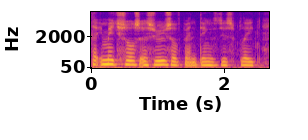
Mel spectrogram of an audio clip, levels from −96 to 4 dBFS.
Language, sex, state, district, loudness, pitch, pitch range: English, female, Arunachal Pradesh, Lower Dibang Valley, -16 LUFS, 185 Hz, 175-205 Hz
